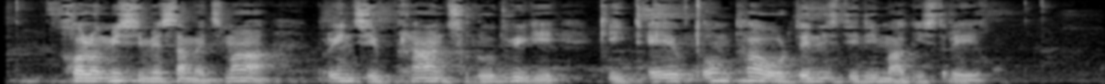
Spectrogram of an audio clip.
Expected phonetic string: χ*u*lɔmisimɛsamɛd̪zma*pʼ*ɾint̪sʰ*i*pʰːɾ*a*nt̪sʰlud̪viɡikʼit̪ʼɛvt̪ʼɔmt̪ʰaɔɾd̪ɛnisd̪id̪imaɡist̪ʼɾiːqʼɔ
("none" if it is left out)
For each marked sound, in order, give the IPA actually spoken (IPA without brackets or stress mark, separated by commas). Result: ɔ, pʼ, i, a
